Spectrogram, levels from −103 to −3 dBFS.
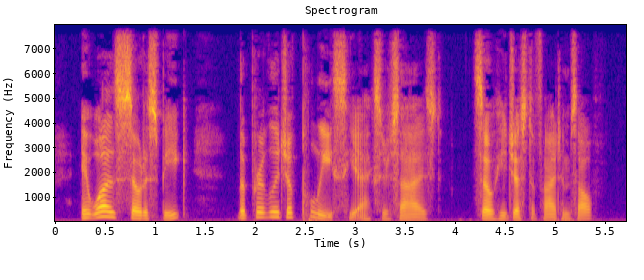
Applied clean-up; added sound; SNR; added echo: none; none; none; none.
